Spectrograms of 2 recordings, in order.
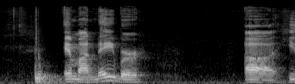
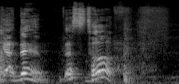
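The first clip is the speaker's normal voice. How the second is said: slow, stretched, higher god damn; drawn-out dismay; 9 semitones higher, much slower than usual. Retold or imitated. A newly divorced man groaning at sober life, slow and dragged. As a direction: drag it out like it just hit you. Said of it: "I'm like".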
